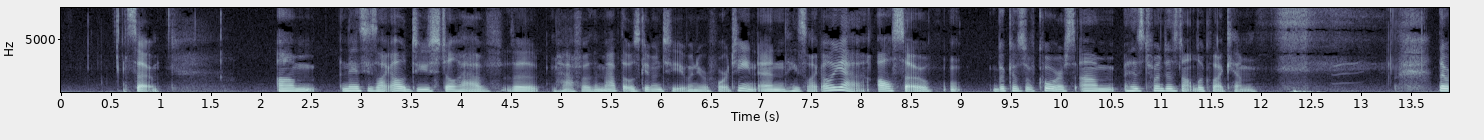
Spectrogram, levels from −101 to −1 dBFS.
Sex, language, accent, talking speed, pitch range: female, English, American, 175 wpm, 135-175 Hz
